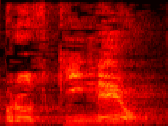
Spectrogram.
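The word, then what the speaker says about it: προσκυνέω: en la raíz de la raíz griega se pronuncia proshkin eo y significa reverencia postrarse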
